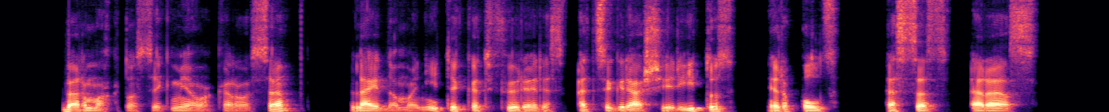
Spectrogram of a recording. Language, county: Lithuanian, Kaunas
